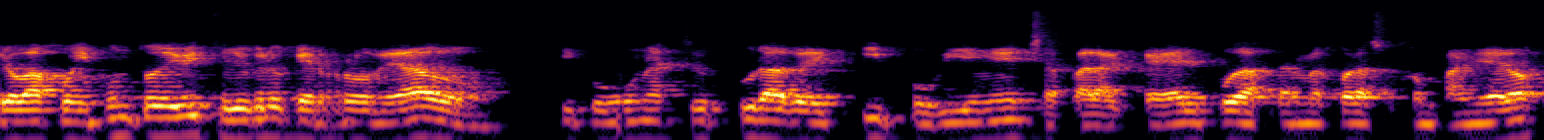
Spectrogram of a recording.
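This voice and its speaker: The speaker has an Andalusian accent and talks at a fairly quick pace. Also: man. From Andalusia, Spain. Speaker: basketball coach. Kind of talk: podcast interview.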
